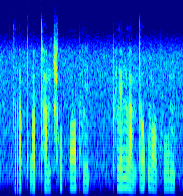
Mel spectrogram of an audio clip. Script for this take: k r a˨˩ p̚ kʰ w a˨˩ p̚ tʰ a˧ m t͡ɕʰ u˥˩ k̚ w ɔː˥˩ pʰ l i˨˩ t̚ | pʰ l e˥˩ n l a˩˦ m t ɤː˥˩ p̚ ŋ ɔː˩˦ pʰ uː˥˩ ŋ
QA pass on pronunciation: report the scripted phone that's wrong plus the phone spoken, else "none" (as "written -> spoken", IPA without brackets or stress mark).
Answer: none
